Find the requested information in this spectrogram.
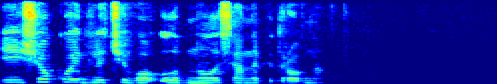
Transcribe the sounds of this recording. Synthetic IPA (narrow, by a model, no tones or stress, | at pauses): ijʃt͡ʃɔkɔjd̪lʲɐt͡ʃɔɦɔʔʊlˠɪbnulˠɐsʲɐnɐpʲit̪ɾɔwnɐ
